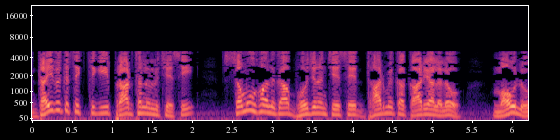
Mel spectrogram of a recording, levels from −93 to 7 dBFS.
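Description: A speech recording that sounds hissy and grainy throughout, with nothing above 4.9 kHz and roughened tones. This is heavy damage from Vorbis compression, likely at a bitrate around 16 kbps, where treble detail is quantised into noise. Pre-echo puts a brief hiss before sharp attacks at 1.28 s, at 4.18 s and 4.53–4.56 s just after "భోజనం చేసే", and at 4.70–4.72 s, spreading about 16 to 27 ms. The codec smears quantisation noise across the whole transform block, so it fills the quiet moment before each onset and softens it.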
